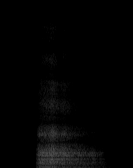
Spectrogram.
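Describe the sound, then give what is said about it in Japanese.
A single soft breath blown toward the listener, a quiet, airy puff lasting about a second that starts abruptly and then tapers off, with silence around it. “私の息を奥まで、ふうふう送り込んであげます。”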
